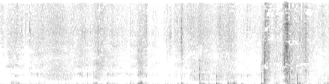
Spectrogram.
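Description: Faint, irregular knocks and clicks of small objects being handled and set down on the ground, with a few louder ones near the end.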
